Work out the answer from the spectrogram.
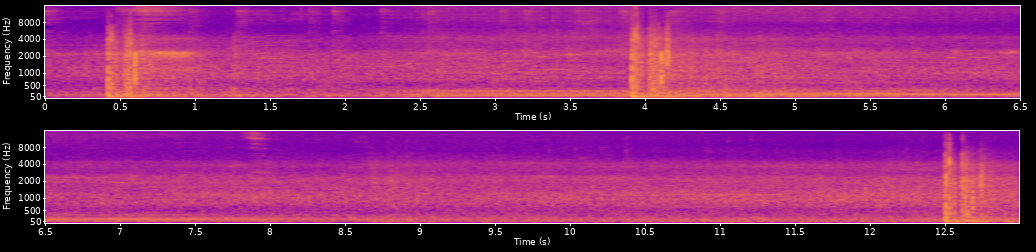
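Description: Aerial firework shells bursting in three sharp booms, about half a second in, around four seconds in and near the end, each trailing off in an echo. Between the booms a passing vehicle's engine hums low, swelling and fading in the middle.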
